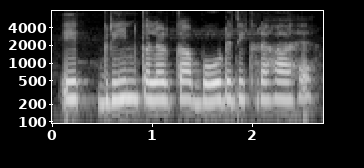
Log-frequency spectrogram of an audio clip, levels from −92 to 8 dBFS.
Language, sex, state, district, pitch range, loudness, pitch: Hindi, female, Uttar Pradesh, Lucknow, 235-245 Hz, -14 LUFS, 240 Hz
